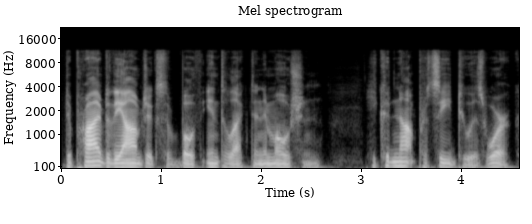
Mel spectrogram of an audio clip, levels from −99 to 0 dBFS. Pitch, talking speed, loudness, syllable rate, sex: 90 Hz, 210 wpm, -23 LUFS, 5.8 syllables/s, male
